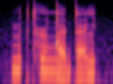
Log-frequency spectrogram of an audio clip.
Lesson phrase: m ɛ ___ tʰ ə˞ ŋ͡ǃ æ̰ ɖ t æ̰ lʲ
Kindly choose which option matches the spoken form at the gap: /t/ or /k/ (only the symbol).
k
